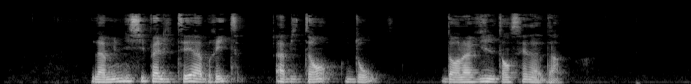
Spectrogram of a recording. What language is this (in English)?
French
